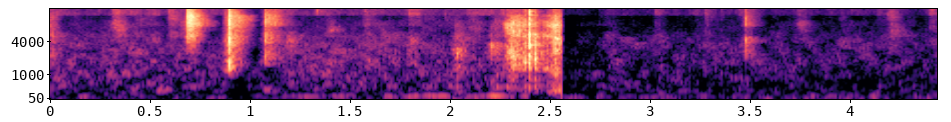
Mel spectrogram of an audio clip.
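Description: Bonsai pruning scissors snipping small Zelkova twigs: two sharp snips close together about a second in, then a longer, louder cut about two and a half seconds in.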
